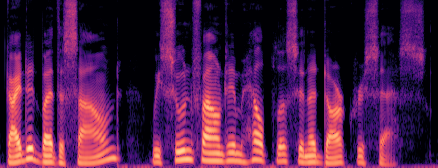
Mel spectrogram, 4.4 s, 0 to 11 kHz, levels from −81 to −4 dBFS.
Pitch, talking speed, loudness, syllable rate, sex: 130 Hz, 180 wpm, -18 LUFS, 4.1 syllables/s, male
